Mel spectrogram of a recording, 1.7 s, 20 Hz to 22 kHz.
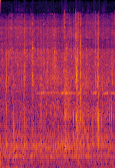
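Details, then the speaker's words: Dual hub ebike, Bafang G62 1000W rear and G60 750W front, riding on road: scattered irregular light clicks over road hiss; rider suspects loose debris from the road hitting the fender, not confirmed. "what what is happening what is that I think it's just loose stuff on the road hitting"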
